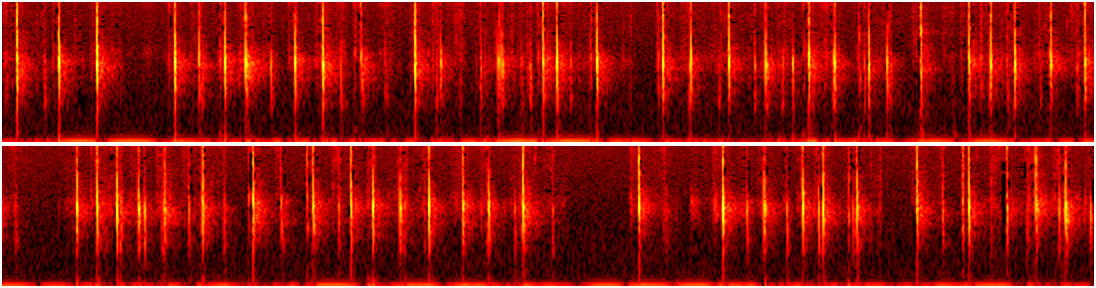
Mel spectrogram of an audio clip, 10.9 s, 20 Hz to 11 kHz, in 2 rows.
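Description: A cream Think 6.5 mechanical keyboard with Bsun Lollipop switches and plastic keycaps is typed on continuously with fingertips. It produces rapid, crisp, bright clacks centred around 2.5 kHz that die away almost instantly, with brief pauses near 0.8, 5.7 and 8.5 seconds.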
